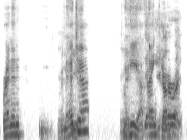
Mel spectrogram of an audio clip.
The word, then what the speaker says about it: Mejia: I don't know how to pronounce his name. Brennan Mejia.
